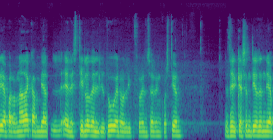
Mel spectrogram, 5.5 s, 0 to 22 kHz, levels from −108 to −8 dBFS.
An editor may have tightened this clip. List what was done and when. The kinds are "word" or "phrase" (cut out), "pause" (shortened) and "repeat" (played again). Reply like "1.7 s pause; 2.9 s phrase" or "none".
0.9 s word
